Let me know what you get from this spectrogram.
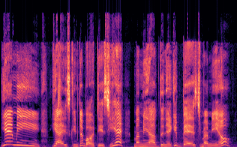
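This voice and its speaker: A woman's voice: high voice, lively intonation, moderate pace, faint music behind. A woman voicing a gleeful little schoolboy in a family cartoon, childish and exclamatory. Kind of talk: Hindi family cartoon voice acting.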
